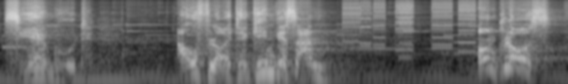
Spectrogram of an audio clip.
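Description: Brisk antivirus team leader. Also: male voice, high voice, huge pitch swings, gravelly, bright, forceful tone, long reverb tail, full character voice. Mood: urgent. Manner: urgent, clipped orders. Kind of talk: children's audio drama acting. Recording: music underneath.

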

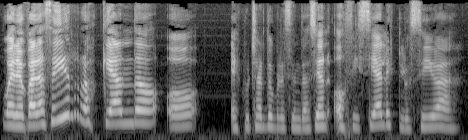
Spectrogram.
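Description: Clear, high-voiced Argentine woman radio host. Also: normal speed, a bit bright, no room sound, clean studio sound. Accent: Argentine Spanish. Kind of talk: casual live radio presenting. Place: radio studio booth. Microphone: studio microphone with headphones.

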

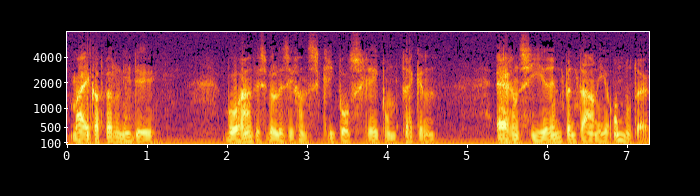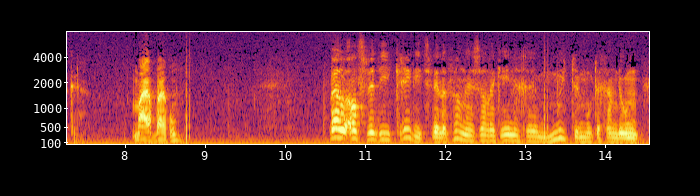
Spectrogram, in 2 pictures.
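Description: An actor in an old radio play playing a stern, shrewd intelligence chief, with husky, authoritative, clipped delivery. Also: male voice, lowish voice, very animated, a little slow, pauses often, a bit bright, slight background noise. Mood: brooding, calculating. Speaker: narrator and lead actor in a radio drama. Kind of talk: vintage Dutch radio play acting.

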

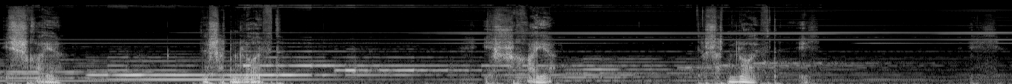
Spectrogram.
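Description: A guarded ex border guard in a radio thriller, crackly low fry, music loud behind. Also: male voice, fairly even intonation, drawn-out words, long pauses, full character voice. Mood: brooding, tense. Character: East German ex-border guard, brooding, guarded first-person narrator. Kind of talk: German radio crime drama acting and narration.

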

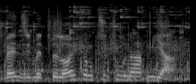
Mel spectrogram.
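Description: Actor as a brusque high-voiced male engineer. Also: steady tone, fast talker, very noisy, natural voice. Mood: matter-of-fact. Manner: brusque, matter-of-fact, instructing. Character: brusque, bossy male engineer maintaining the landscape lighting. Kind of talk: German radio drama acting.

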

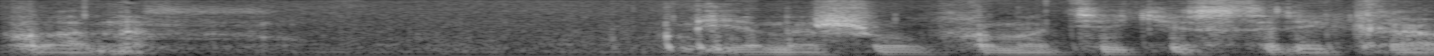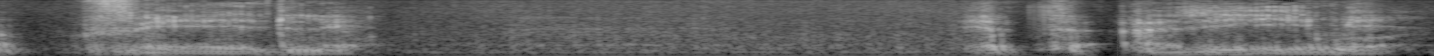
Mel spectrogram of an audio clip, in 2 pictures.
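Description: A man's voice: very deep voice, takes it slowly, gravelly, long pauses, slight background noise. A man narrating a radio play as tender, musing letters spoken to a loved one. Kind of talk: intimate radio-play monologue.

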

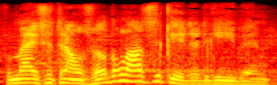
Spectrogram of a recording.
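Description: A man's voice: medium pitch, sing-song, fast talker, bright, forceful tone, faint music behind. An actor playing a flamboyant, easily offended male hairdresser and pub regular in a radio comedy-drama. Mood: huffy.

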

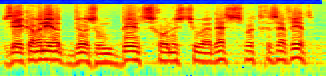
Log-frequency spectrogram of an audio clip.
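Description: Actor as courteous older doctor, noisy radio play. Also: male voice, medium pitch, steady tone, normal speed, warm tone, natural voice. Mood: affable, attentive. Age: middle-aged or older. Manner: formal, polite, solicitous. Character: courteous, smooth-talking older male doctor on a journey. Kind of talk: Dutch radio drama acting. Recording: old radio drama with clear background noise.

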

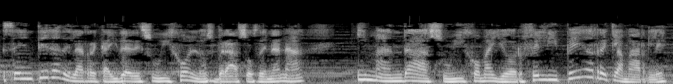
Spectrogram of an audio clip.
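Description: A male narrator reads a scripted radio drama with very animated intonation. The sound is a little dull, and faint music runs underneath. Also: a little high, moderate pace.

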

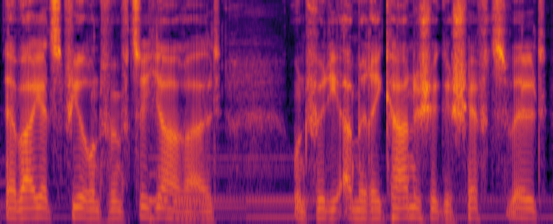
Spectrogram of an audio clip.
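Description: A man's voice: medium pitch, fairly even intonation, normal speed, over music. A man reading scripted literary narration for a radio play.

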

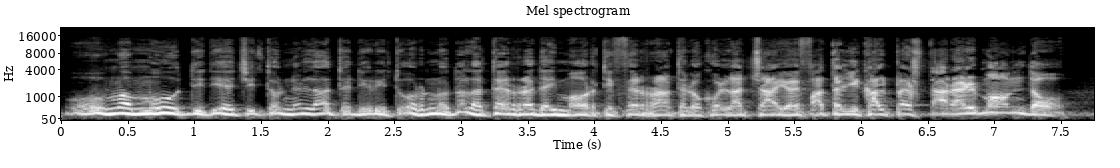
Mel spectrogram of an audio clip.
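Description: An actor playing a haunted, restless man in an avant-garde radio drama monologue, theatrical and halting, with a gravelly voice and obsessive delivery. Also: high-pitched, heavily acted. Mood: frenzied, commanding. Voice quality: gravelly, creaky. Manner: theatrical, halting, obsessive, swinging from murmurs to shouts. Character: Henry, haunted, restless man talking to his dead father.

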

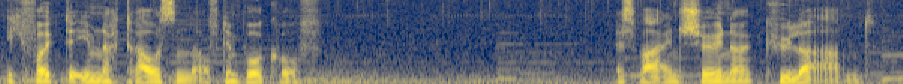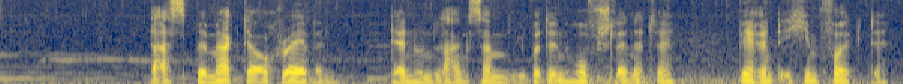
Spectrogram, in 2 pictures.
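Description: A man's voice: sits low, unhurried, long pauses, darkish tone. A man playing a wary camp member who narrates his own story in a German-language fan audio drama, with music underneath. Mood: guarded, reflective. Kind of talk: first-person audio drama narration with dialogue.

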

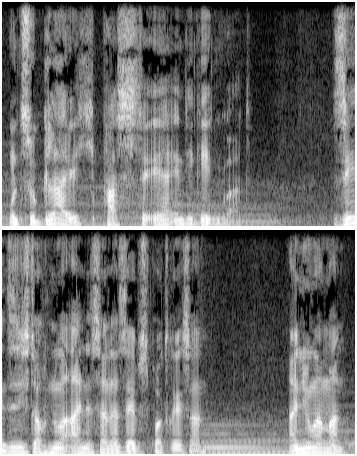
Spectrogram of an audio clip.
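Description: A man's voice: mid-range voice, gravelly. An actor playing a worldly, cultured older art dealer who narrates his memories in a radio play, conversational and wry, addressing the listener directly. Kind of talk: first-person radio play monologue. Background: music.

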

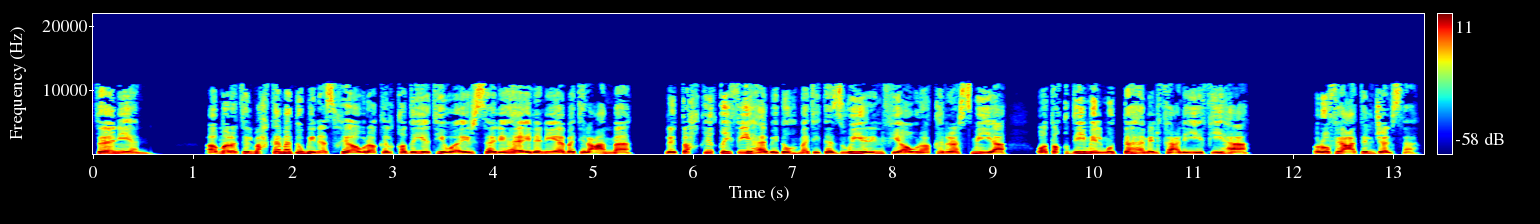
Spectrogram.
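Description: Brief: narrator voices a judge, formal brisk verdict reading, dry recording. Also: male voice, high voice, no room sound, lightly acted.

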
